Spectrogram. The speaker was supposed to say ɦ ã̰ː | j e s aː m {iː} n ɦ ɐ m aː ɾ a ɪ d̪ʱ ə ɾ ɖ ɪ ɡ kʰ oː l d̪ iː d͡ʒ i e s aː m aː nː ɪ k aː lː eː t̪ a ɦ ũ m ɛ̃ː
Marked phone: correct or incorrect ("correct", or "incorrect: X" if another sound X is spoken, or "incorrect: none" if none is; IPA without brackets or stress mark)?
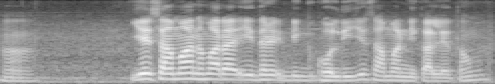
incorrect: aː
